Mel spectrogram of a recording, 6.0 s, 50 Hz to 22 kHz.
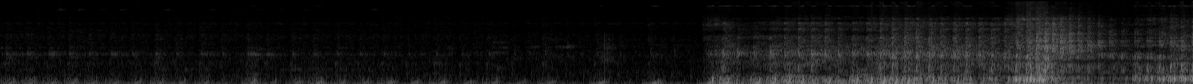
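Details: Kawasaki Prairie 650 V-Twin ATV at idle with choke partly on: loose regular knock, three to four a second, buried under revs; runs and drives, smokes a little; owner guesses crankshaft, or possibly severe piston slap.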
